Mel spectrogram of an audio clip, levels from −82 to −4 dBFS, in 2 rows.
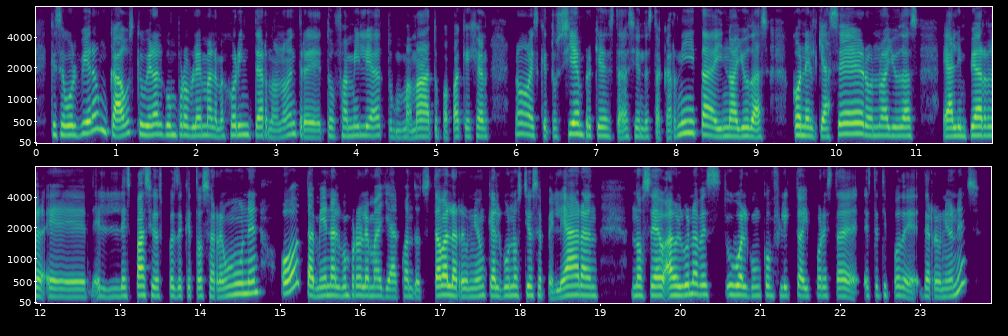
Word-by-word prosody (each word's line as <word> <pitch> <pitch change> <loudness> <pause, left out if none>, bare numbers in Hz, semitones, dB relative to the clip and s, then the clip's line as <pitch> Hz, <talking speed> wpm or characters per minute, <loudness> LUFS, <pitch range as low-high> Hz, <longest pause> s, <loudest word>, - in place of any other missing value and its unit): que 215 - -4
se 210 - -1
volviera 220 +9 +3
un 305 -4 -2
caos, 235 +1 +3
que 225 - -1
hubiera 205 +1 +4
algún 210 -1 0
problema 200 -1 0
a - - -4
lo 180 - -4
mejor 180 +4 -3
interno, 190 -6 -1
¿no? 175 +5 -4
Entre 160 -9 -2
tu 185 +3 -7
familia, 190 +2 -2
tu 170 -4 -14
mamá, 170 +3 0
tu 180 - -12
papá, 175 - -3
que 175 0 -7
dijeran: 175 0 -3 0.3
"No, 230 -1 -1
es 195 -2 -1
que 180 - -6
tú 175 0 -10
siempre 230 -1 +2
quieres 185 0 -2
estar 170 - -6
haciendo 175 0 -6
esta 170 - -7
carnita 215 +4 +1
y 170 0 0
no 180 0 +2
ayudas 175 -2 +1 0.3
con 205 -1 +4
el 185 -2 0
quehacer 225 +6 +3
o 195 - +1
no 195 +1 -4
ayudas 190 0 0 0.3
a 180 - +4
limpiar, 190 0 +2
eh, 165 -1 -1
el 175 +1 -7
espacio 195 +2 +3
después 180 +1 -4
de 185 0 -5
que 185 - -7
todos 180 0 -2
se 180 - -2
reúnen", 225 +9 +1 0.2
o 310 - +4
también 195 +2 +2
algún 195 0 0
problema 195 -1 0
ya 175 -2 -3
cuando 180 +1 -5
estaba 195 +5 +4
la 195 -2 +5
reunión, 175 +2 -2
que 190 - +1
algunos 190 +1 -2
tíos 200 -1 0
se 185 - -4
pelearan, 195 +4 +2 0.4
no 195 +1 0
sé, 195 +1 +3
¿alguna 200 +3 +4
vez 210 -1 -3
hubo 210 0 +3
algún 190 -1 -1
conflicto 190 0 -4
ahí 180 - 0
por 190 +2 -6
este 185 - -2
este 195 - -8
tipo 195 0 -6
de - - -2
de 180 - -2
reuniones? 210 - -4
190 Hz, 205 wpm, -22 LUFS, 180-205 Hz, 0.4 s, la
